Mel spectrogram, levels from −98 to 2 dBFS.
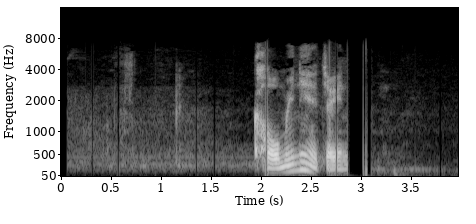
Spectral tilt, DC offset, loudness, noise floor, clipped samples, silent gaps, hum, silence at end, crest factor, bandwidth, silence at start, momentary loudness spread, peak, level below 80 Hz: -6 dB/octave; under 0.1%; -19 LUFS; -56 dBFS; under 0.1%; none; none; 1.1 s; 22 dB; 7.4 kHz; 1.95 s; 9 LU; -2 dBFS; -60 dBFS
